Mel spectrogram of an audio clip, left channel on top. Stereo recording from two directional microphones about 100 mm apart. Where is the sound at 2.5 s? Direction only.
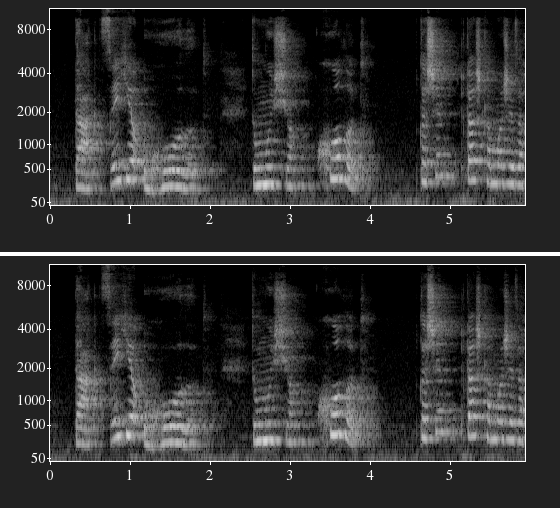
35° left (ahead or behind).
